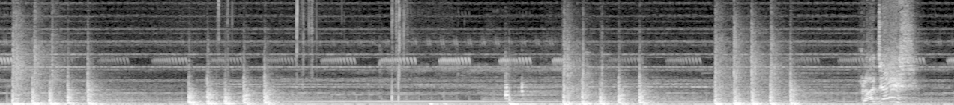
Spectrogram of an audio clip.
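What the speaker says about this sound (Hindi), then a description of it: "तुम यहाँ खड़े रह के लगातार दरवाजा नॉक करते रहो" Repeated knocking on a door comes in loud bursts of rapid thuds, broken by pauses, with voices talking in between and a faint beeping tone in the background.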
